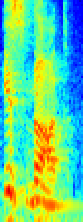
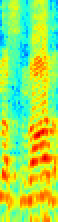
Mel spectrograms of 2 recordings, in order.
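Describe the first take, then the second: First: The word begins with an 'i' vowel. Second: The word begins with an 'a' vowel. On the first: The speaker calls it right. "ये लफ्ज है सहीउल इसनाद" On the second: The speaker calls it wrong. "मैं अक्सर बोलता था"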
